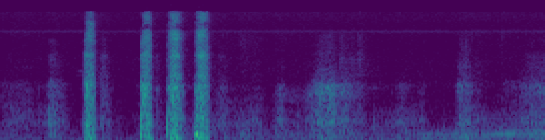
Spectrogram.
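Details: Induced sneezing fit: four sharp sneezes in quick succession, followed by gasping in-breaths and sniffling.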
